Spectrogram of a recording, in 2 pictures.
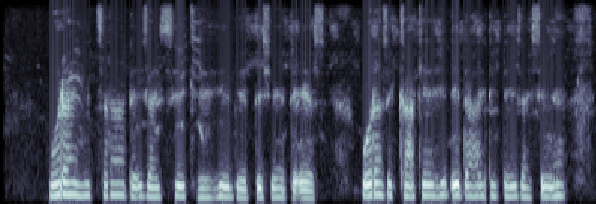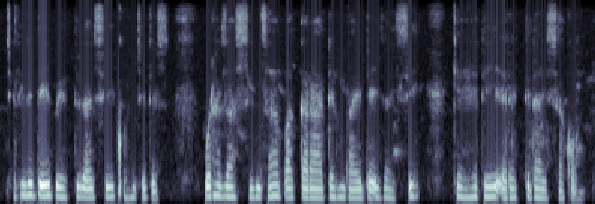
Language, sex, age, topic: Gamo, male, 36-49, government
